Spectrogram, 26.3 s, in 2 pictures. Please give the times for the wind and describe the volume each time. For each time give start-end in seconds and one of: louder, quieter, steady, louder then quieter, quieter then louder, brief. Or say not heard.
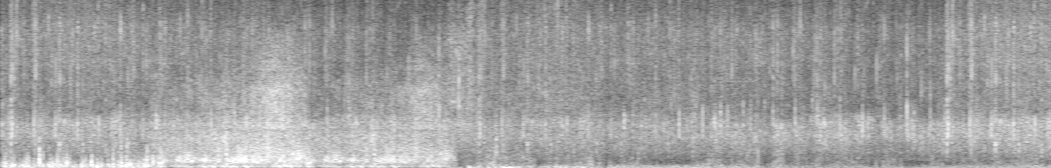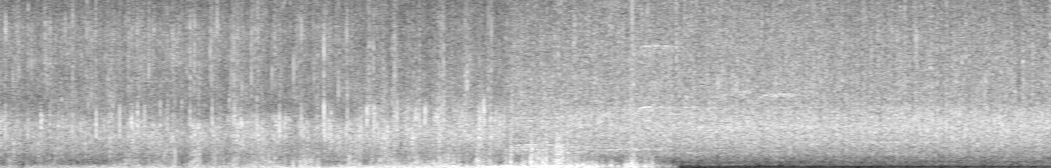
0.0-21.6 quieter then louder.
